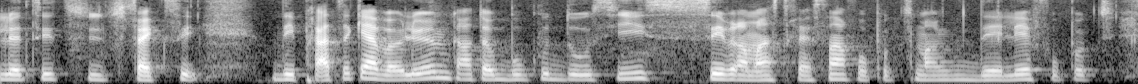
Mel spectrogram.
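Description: Flat and monotone, a woman speaks very fast at a fairly low pitch. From Quebec City suburbs, Quebec. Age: 30s. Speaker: comedian. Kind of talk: casual chat.

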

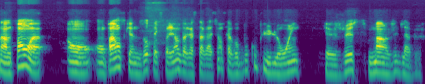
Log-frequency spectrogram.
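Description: With a plain, everyday voice, a man of medium pitch speaks at a moderate pace with ordinary pitch variation and big swings in loudness. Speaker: brewery and restaurant owner. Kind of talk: casual chat.

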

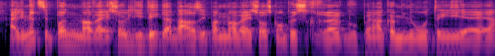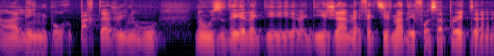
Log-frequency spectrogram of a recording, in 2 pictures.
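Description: A man with a fairly low pitch rattles along at a very fast pace with ordinary pitch variation, on a very clean recording with a silent background. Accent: Quebec. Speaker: musician. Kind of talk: casual radio interview. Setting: radio studio.

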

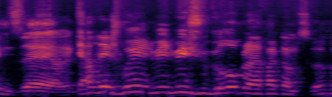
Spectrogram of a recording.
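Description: Talking at a very fast pace with lively intonation, a man speaks in a Saguenay Quebec accent. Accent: Quebec French, Saguenay regional. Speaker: junior hockey goalie. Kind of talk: casual interview.

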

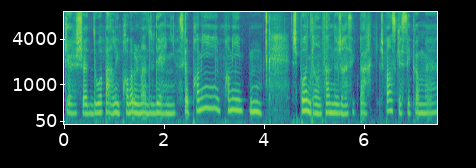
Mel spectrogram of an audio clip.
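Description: A woman with a Lac-Saint-Jean accent, her tone dark and mellow, at medium pitch with ordinary pitch variation and a moderate pace, in a dry, close sound with no echo. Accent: Lac-Saint-Jean Quebec French. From Quebec, Lac-Saint-Jean. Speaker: podcast host. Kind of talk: casual chat.

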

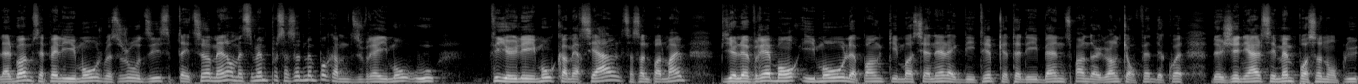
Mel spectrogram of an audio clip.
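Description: Speaking very fast in a Quebec accent, a man with a fairly high pitch and an animated tone shows ordinary pitch variation on a very clean recording with a silent background. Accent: Québécois French. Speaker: podcast co-host, punk music reviewer. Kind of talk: casual chat. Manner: animated, laughing.

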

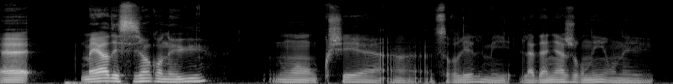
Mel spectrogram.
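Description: Speaking at a moderate pace with a Quebec accent, a man with a fairly low pitch comes through on a very clean recording with a silent background. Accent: Québécois French. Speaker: podcast co-host. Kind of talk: casual chat.

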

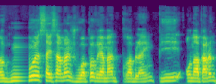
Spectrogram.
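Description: The man uses a normal speaking voice, pitched fairly high, moving at a moderate pace with ordinary pitch variation. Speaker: hockey analyst. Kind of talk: casual sports talk. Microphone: network problems.

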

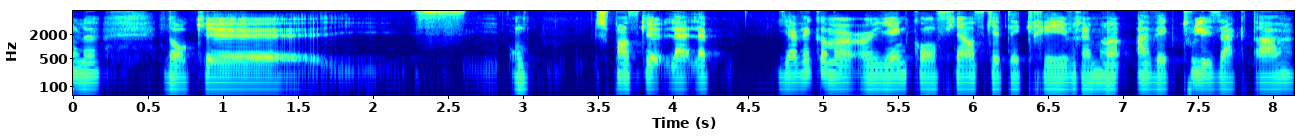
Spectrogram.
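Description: A woman's fairly low voice with ordinary pitch variation at a very slow pace, dry and close with no echo. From Montreal, Quebec (Saint-Michel, Montréal-Nord). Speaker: film actress. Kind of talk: casual interview chat.

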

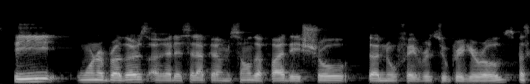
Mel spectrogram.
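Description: With a very deep, low pitch, a man speaks with fairly even intonation. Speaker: podcast co-host. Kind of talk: casual chat.

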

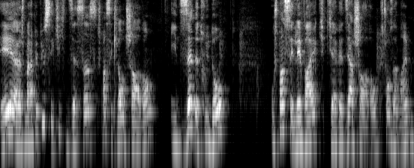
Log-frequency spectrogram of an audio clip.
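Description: With a Quebec accent, a man speaks at a fairly quick pace. His pitch is fairly high and varies in an ordinary way. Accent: Québécois French. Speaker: philosophy teacher and author. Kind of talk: casual interview chat.

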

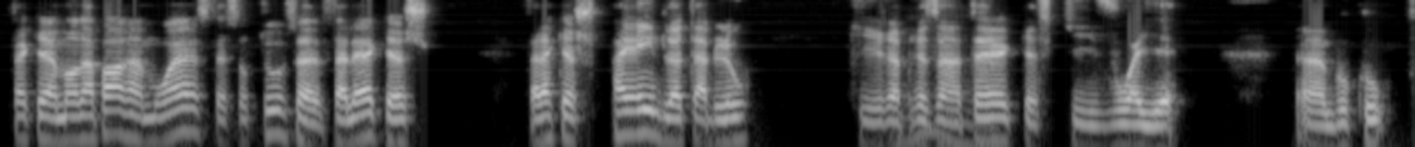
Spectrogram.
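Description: A man's medium-pitched voice in a Quebec accent, very slow in pace, with long, frequent pauses and ordinary pitch variation. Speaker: keyboardist and record producer. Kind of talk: casual interview.

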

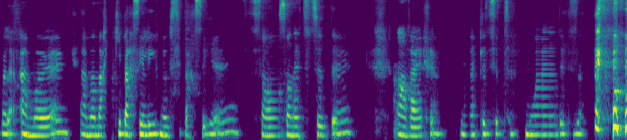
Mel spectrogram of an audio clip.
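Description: At a very slow pace, a woman talks at a medium pitch in a somewhat breathy voice with fairly even intonation. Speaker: podcast co-host. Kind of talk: casual chat.

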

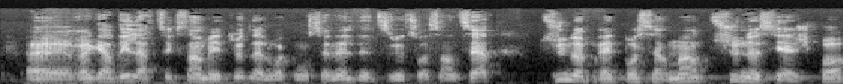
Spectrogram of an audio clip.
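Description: At a moderate pace, a man uses a normal speaking voice with a fairly high pitch and ordinary pitch variation. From Quebec, Laurentides (Mont-Laurier). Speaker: columnist and lawyer. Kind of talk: radio panel discussion.

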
